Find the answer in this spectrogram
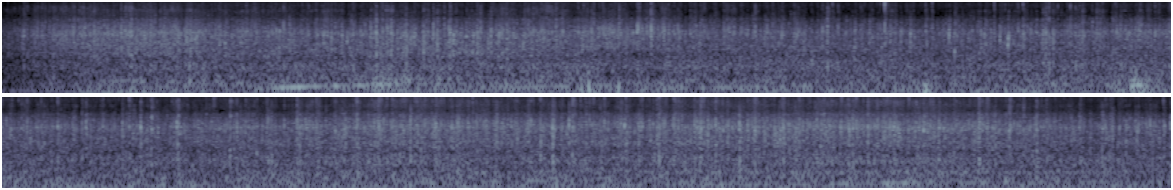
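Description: Steady rain falling, a constant hiss with many individual drops ticking through it and an uneven low rumble underneath.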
